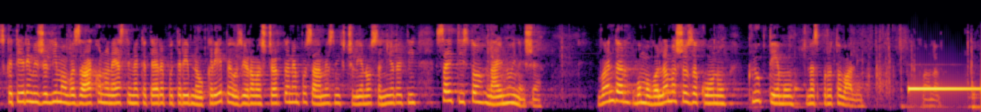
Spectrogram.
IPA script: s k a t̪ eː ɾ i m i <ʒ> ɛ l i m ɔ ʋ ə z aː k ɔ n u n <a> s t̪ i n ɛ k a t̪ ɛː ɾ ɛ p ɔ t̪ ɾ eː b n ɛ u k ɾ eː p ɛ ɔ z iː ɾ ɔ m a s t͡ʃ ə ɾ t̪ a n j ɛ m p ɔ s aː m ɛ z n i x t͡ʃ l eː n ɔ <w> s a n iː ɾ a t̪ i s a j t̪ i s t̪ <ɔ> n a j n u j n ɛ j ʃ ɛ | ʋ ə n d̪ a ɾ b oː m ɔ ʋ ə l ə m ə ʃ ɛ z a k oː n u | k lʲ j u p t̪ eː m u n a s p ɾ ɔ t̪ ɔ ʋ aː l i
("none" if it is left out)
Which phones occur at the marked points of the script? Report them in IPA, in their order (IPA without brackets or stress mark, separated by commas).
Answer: ʒ, ɛ, w, ɔ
